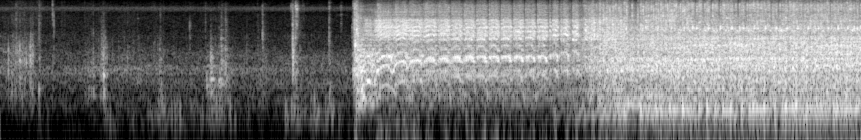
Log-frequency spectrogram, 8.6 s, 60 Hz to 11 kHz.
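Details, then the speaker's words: 2007 Jinma Smartrac 284 tractor, Y385 diesel, just after injection pump replacement with air bled from the lines: cranks, catches and settles into a clattery idle with an uneven slight miss; owner unsure whether air remains in the lines or the pump timing needs adjusting. "as you can see it's running they have a little Miss and I don't know if I still got air in the lines or my timing needs adjust"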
